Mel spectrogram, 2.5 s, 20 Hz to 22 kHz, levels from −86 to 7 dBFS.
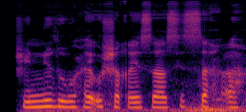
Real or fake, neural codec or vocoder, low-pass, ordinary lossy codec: real; none; none; none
